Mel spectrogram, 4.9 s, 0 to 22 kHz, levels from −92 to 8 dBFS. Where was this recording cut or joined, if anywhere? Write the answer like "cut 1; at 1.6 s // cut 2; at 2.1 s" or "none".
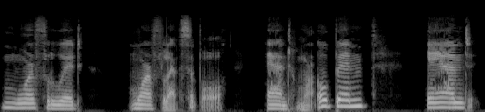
none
